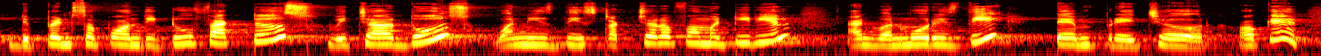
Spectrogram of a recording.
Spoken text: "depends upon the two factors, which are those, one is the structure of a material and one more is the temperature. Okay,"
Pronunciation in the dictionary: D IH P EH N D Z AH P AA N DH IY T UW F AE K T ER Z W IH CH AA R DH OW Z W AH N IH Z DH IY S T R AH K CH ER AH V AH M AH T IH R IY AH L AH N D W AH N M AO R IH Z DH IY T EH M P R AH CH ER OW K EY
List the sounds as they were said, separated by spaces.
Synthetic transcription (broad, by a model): D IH P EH N D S AH P AA N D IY T UW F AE K T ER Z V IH CH AA R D OW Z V AH N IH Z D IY S T R AH K CH ER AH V AH M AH T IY R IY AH L AH N D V AH N M AO R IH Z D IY T EH M P R AH CH ER OW K EY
